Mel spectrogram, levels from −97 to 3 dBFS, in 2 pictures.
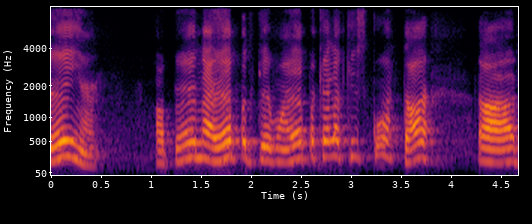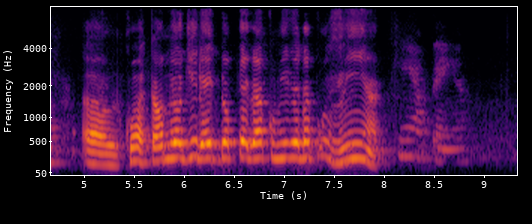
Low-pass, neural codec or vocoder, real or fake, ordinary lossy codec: none; codec, 16 kHz, 6 kbps, DAC; fake; none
